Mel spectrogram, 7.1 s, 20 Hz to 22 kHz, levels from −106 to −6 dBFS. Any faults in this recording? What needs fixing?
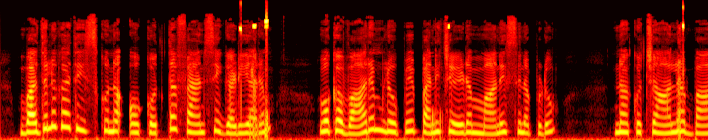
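The whole speech clip carries MP2 compression. The top end is dull, with a granular, gurgling edge as upper sub-bands drop out and the remaining bands are coarsely quantised. The degree of damage points to roughly 80 kbps, likely from a low-rate MPEG Layer II encode. Encoding at a higher bitrate would prevent it.

DAB burbling occurs three times. The first is at 2.16–2.69 s, after "బదులుగా తీసుకున్న ఓ కొత్త" and before "ఒక వారం లోపే". The second is at 4.32–4.50 s, before "చెయ్యడం మానేసినప్పుడు". The third is at 6.67–6.83 s. Short blips of noise land in single sub-bands, consistent with bit errors at a fraction of a percent corrupting samples and scale factors. Better reception or a wired source feed would prevent it.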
